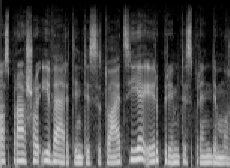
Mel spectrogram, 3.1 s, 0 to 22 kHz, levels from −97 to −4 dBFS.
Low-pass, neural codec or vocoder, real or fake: 19.8 kHz; vocoder, 44.1 kHz, 128 mel bands every 512 samples, BigVGAN v2; fake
